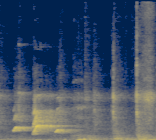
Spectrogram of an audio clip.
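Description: A dog giving short high-pitched yips and whines, about three quick cries in the first second.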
